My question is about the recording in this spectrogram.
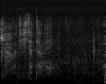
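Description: Faint whispering: a short breathy stretch in the first second, then near quiet.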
